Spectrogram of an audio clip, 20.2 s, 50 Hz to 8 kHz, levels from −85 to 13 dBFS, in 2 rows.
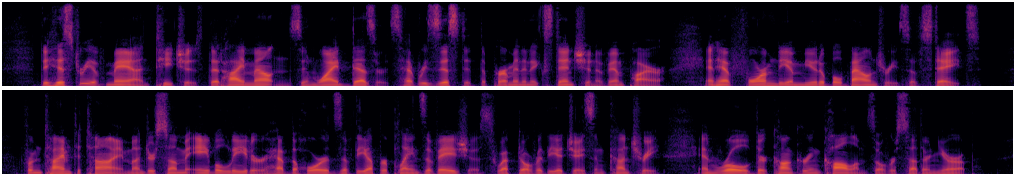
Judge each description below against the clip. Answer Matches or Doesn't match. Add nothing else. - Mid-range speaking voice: Doesn't match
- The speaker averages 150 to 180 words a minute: Matches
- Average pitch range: Matches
